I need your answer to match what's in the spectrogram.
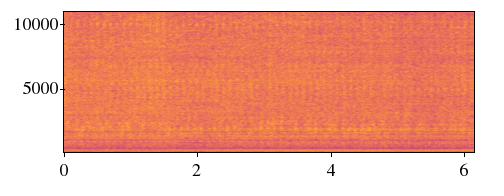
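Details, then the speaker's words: Narrowboat's old London taxi diesel engine just after repair and fuel-system bleeding: steady idle with an even throb about four beats a second, no misses or surges; normal idle. "You can hear it's an old London taxi engine. That was a relief to get that finally sorted."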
